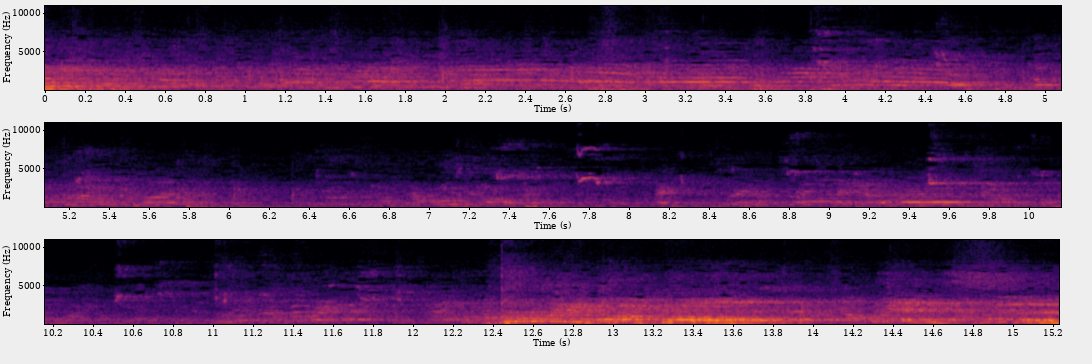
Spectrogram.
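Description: Basketball game sounds in a gym: a ball bouncing on the hardwood court amid players' and spectators' voices, which get louder near the end.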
